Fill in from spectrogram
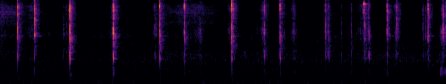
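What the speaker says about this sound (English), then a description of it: "So we just undo the screw at the bottom here." Small sharp clicks and ticks from working on the battery compartment screw at the bottom of a belt-type sliding door opener remote, a quiet, close, irregular series of crisp taps with no talking.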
